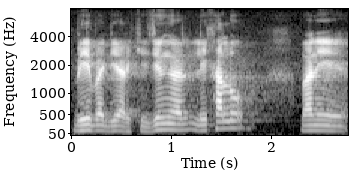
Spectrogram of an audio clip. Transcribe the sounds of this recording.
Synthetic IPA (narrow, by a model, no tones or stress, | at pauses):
bebadijaɾkʰizɯŋalekʰalɔ | mani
